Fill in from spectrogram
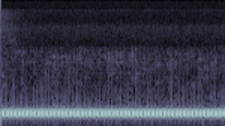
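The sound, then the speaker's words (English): A steady, unbroken ringing tone of an outgoing call to a real phone number hums through a handset line for the full moment, moderately loud and even, with no voices or other sounds. “Calling him on a real phone number, right?”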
